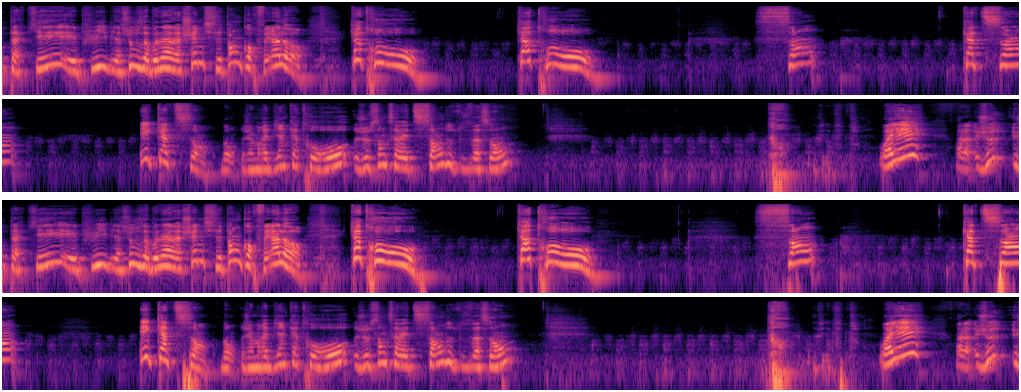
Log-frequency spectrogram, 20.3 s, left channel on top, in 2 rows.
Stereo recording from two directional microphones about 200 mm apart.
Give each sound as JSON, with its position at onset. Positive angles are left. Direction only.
{"t": 0.0, "sound": "speech", "side_deg": 10}
{"t": 2.0, "sound": "speech", "side_deg": -15}
{"t": 2.3, "sound": "speech", "side_deg": -30}
{"t": 7.5, "sound": "speech", "side_deg": -30}
{"t": 9.6, "sound": "speech", "side_deg": -30}
{"t": 11.5, "sound": "speech", "side_deg": -30}
{"t": 12.7, "sound": "speech", "side_deg": -10}
{"t": 15.0, "sound": "speech", "side_deg": -20}
{"t": 15.6, "sound": "a sound", "side_deg": -35}
{"t": 17.8, "sound": "a sound", "side_deg": -35}
{"t": 18.9, "sound": "speech", "side_deg": -10}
